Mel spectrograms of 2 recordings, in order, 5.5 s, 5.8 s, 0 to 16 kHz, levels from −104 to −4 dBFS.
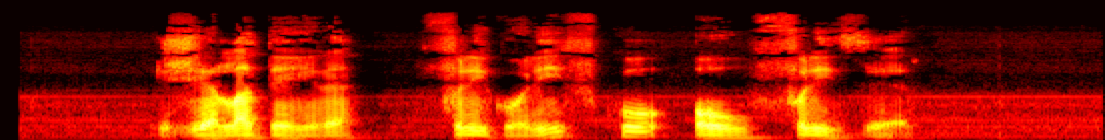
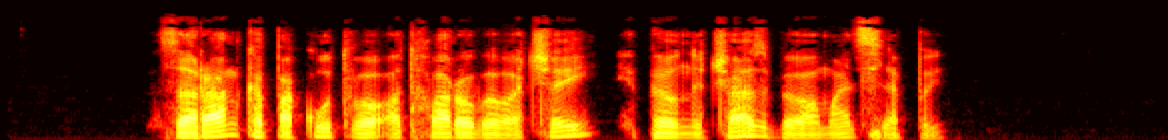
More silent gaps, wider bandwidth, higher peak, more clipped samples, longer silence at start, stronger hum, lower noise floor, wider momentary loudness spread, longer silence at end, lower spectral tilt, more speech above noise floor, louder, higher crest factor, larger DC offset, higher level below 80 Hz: neither; about the same, 11 kHz vs 10 kHz; about the same, 0 dBFS vs -2 dBFS; neither; about the same, 0.8 s vs 0.8 s; neither; second, -63 dBFS vs under -90 dBFS; about the same, 16 LU vs 14 LU; second, 1 s vs 1.15 s; about the same, -6 dB/octave vs -5 dB/octave; second, 39 dB vs over 68 dB; about the same, -24 LUFS vs -22 LUFS; about the same, 24 dB vs 20 dB; neither; second, -56 dBFS vs -46 dBFS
